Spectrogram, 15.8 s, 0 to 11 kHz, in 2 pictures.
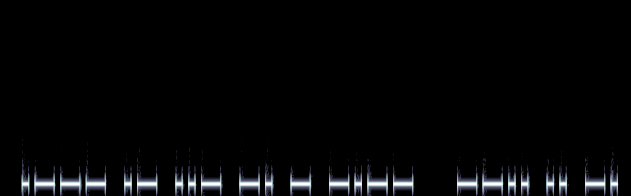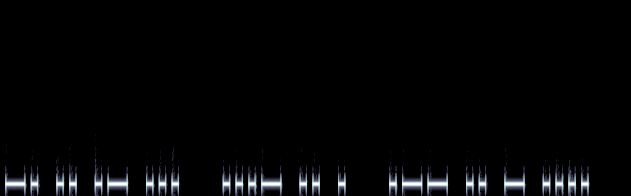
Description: Morse code, heard as a keyed tone, about 15 wpm, 700 Hz. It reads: JAUNTY ZINNIAS VIE WITH
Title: Pangram Challenge v2 - 15wpm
